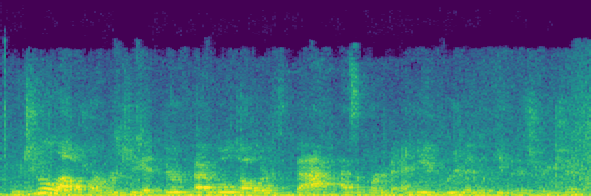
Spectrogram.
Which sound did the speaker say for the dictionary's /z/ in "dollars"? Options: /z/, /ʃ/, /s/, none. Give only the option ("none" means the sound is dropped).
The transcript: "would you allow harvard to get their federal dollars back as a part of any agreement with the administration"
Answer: /z/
